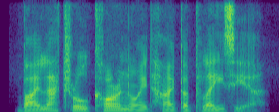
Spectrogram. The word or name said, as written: bilateral coronoid hyperplasia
